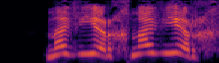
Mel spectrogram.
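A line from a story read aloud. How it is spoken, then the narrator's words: Shout. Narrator (Russian): закричал Тедди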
